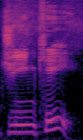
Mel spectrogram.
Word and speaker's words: GeneKey: name of the company comes from that's right Jean key that's right GE NE is the way you spell it so and and incidentally I didn't mention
